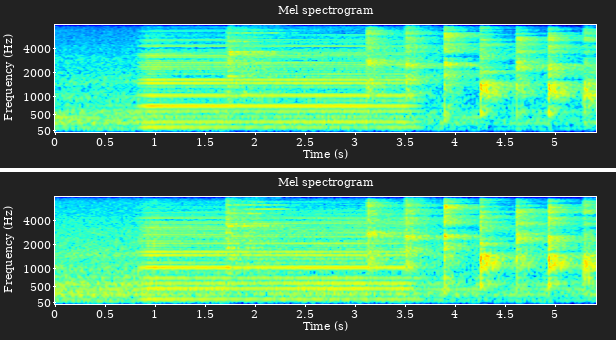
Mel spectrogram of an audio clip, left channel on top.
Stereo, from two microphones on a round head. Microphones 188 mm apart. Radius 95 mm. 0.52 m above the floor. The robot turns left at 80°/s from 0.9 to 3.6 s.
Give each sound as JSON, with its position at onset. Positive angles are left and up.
{"t": 1.7, "sound": "cutlery clinking", "azimuth_deg": -110, "distance_m": 1.9}
{"t": 3.1, "sound": "a clap", "side_deg": 15, "distance_m": 1.0}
